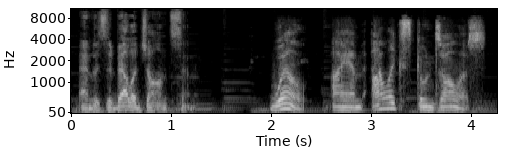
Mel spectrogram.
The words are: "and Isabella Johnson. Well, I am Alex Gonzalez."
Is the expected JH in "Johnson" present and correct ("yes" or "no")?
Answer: yes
